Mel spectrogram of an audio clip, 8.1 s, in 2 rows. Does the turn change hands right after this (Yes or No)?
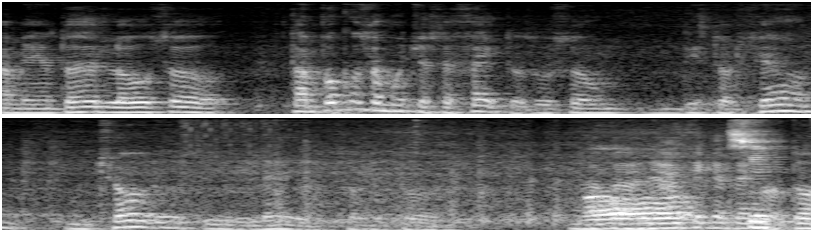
Yes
